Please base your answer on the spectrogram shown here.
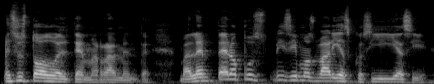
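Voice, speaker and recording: A man's voice: fairly high pitch, animated. A man teaching an English grammar lesson in Spanish, patiently explaining and often checking in with his students. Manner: slows down to repeat English example sentences.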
